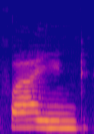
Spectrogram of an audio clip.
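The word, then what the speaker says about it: find: उच्चारण नहीं होता है रूल नंबर एट है जब आई के बाद एन डी या एल डी आए तो तब भी आई को आई से पढ़ते हैं for example माइंड फाइंड बाइंडेड में देख सकते हैं आई के बाद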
